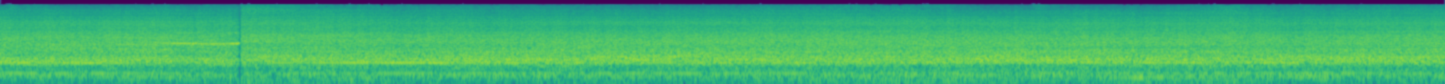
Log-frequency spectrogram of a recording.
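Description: Long Island Rail Road passenger train passing close along a station platform, a steady rumble of wheels on rails with a constant hum from the cars. A brief higher whine about two to three seconds in ends with a sharp click.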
